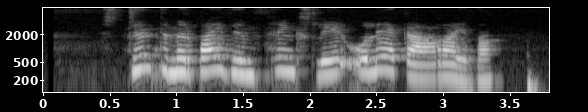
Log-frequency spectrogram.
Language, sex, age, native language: Icelandic, female, 12, Polish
